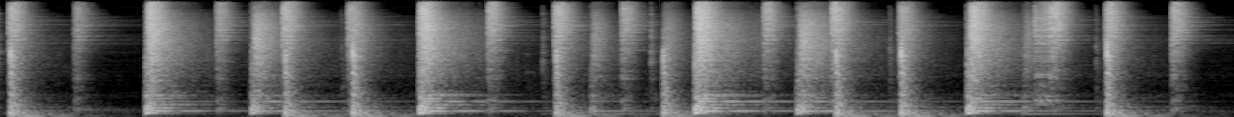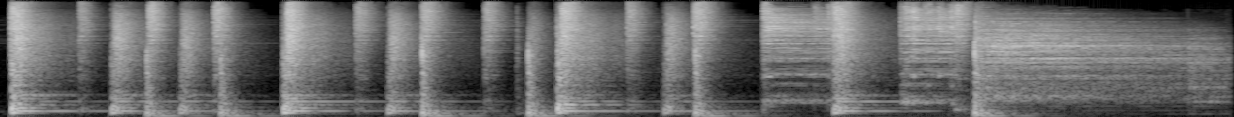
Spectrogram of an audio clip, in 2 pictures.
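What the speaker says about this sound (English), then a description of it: "So you can hear a little drum groove sound a bit like this." A beginner-style drum kit groove with sharp kick and snare hits and steady cymbal or hi-hat strokes in a repeating rhythm, loud and close, ending in a washy cymbal crash.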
